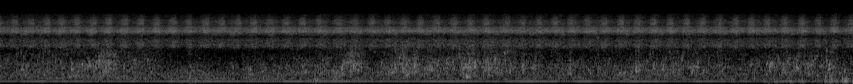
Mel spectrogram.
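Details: Continuous cicada chorus on Croatia's Badija Island by the sea, a shrill, rapidly pulsed buzz holding evenly from start to finish, with gentle trickling and splashing water and a low steady hum beneath.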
